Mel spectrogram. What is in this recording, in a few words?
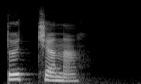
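"тӧдчана", Komi, female; audio dict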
